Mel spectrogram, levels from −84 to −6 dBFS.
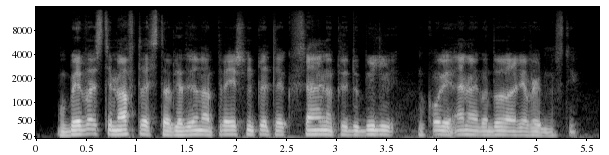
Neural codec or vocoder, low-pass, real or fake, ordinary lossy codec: codec, 44.1 kHz, 2.6 kbps, DAC; 14.4 kHz; fake; none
